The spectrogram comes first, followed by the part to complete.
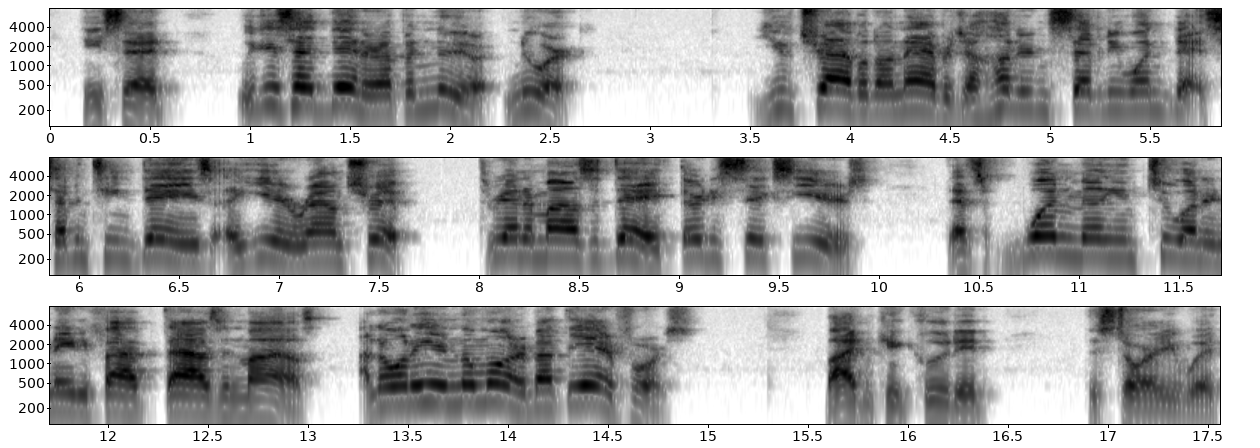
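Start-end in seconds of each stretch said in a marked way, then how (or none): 0.9-15.0 put-on very high, clumsy Italian accent. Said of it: "I can't do an, uh, Italian accent".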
